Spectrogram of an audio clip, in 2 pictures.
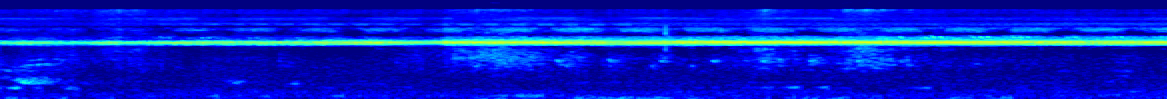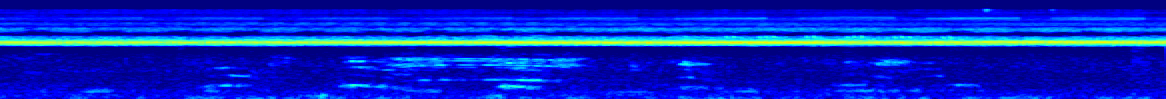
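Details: Night chorus of crickets in quiet rural countryside, an unbroken high-pitched shrill ringing, over a soft low rumble, with faint warbling notes from another creature around the middle.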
